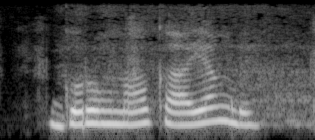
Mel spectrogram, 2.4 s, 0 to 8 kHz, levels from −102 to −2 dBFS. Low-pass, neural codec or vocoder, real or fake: 7.2 kHz; none; real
